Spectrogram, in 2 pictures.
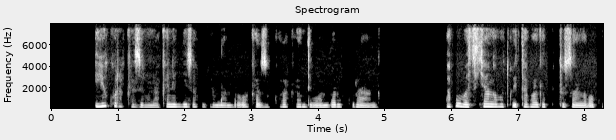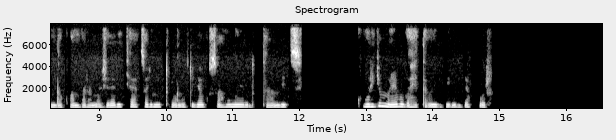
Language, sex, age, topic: Kinyarwanda, female, 25-35, education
